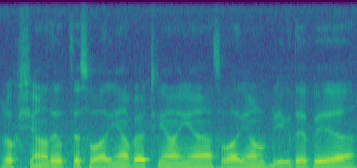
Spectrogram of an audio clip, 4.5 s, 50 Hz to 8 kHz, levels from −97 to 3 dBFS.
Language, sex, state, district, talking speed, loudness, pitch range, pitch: Punjabi, male, Punjab, Kapurthala, 145 wpm, -16 LUFS, 100-105 Hz, 105 Hz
